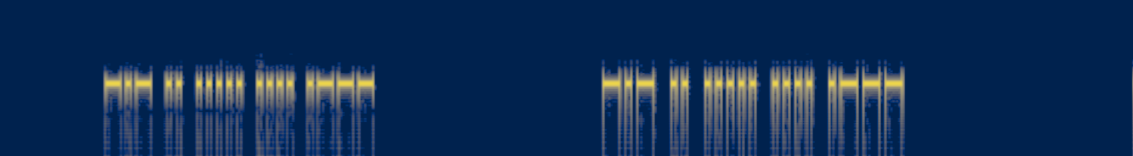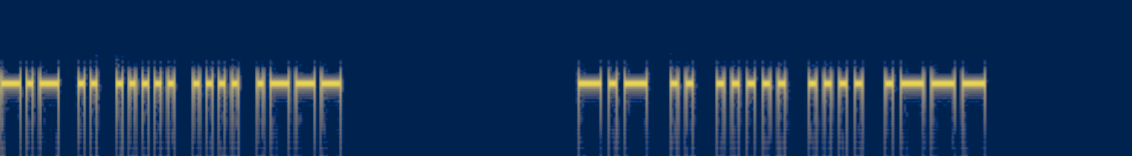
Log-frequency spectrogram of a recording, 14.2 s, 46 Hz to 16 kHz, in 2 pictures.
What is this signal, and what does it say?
Morse code, heard as a keyed tone, about 30 wpm, 700 Hz. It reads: KI5HJ KI5HJ KI5HJ KI5HJ
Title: Speed Racing - USA 2x2 Call Signs 25wpm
